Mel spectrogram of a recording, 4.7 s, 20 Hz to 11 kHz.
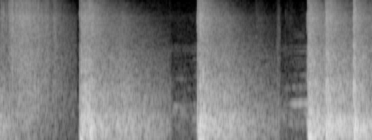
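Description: Loud, sharp firework-like blasts go off in a street in northern Paris around 2:30 a.m. during clashes between rioters and police, four in all, each booming and echoing away into the night, the last two coming in quick succession.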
